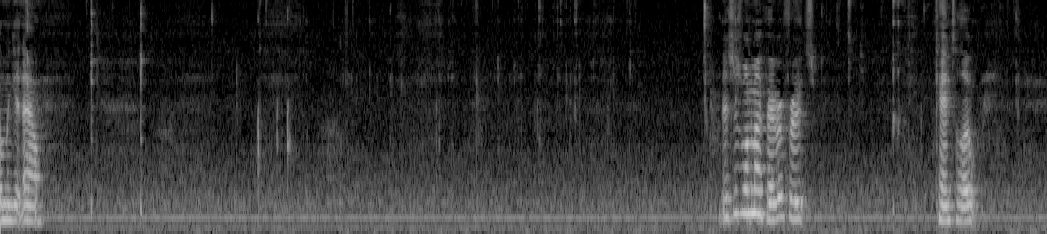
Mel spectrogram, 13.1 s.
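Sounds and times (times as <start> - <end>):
close-up chewing: 2.6 - 8.2.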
